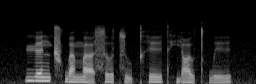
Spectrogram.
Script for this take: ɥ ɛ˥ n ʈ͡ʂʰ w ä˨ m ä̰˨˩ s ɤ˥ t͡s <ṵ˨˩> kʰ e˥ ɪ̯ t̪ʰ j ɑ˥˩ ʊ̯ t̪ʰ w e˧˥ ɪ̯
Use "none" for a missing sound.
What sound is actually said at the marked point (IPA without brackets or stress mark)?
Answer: ṵ˨˩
